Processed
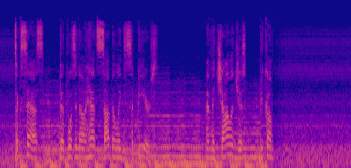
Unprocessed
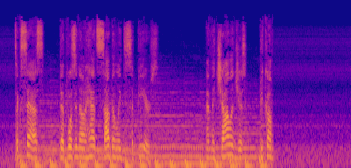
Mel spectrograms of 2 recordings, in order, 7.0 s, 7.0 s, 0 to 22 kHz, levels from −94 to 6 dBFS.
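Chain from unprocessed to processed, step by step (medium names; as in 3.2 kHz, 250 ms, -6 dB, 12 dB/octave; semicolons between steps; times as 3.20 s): compression 6:1, threshold -30 dBFS, peak gain reduction 17.5 dB; trim -2 dB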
